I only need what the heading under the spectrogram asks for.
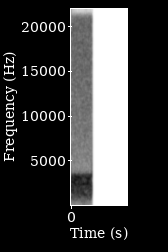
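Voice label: Raleigh Police North District Tactical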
